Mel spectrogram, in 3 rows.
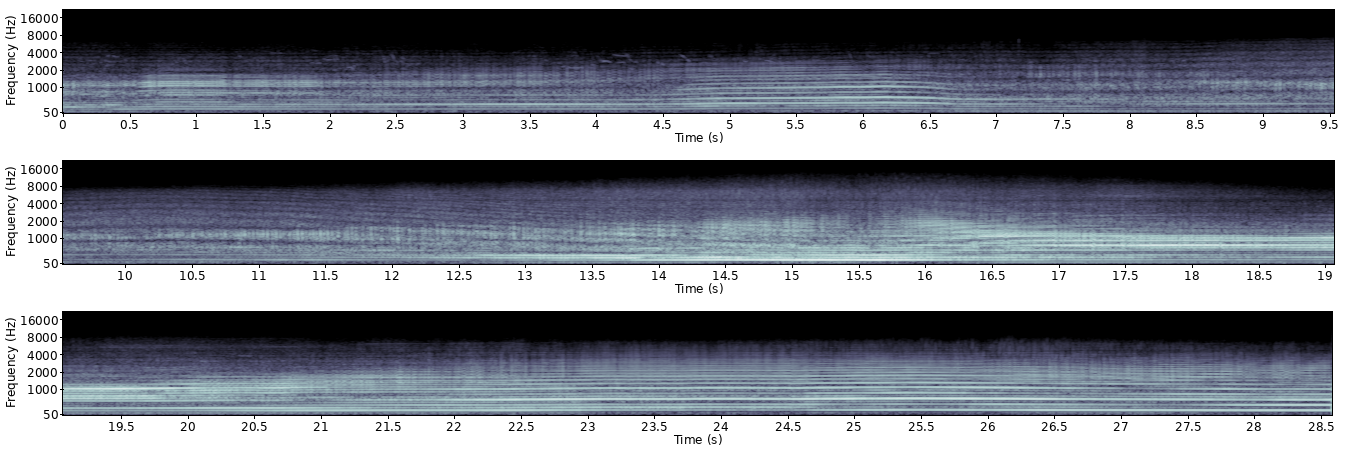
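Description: Engine and propeller of a 123-inch AJ Laser radio-controlled aerobatic plane flying overhead, the pitch rising and falling with throttle through its manoeuvres. It is loudest as it passes close about halfway through, and the engine note drops sharply at the end as it is throttled back.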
